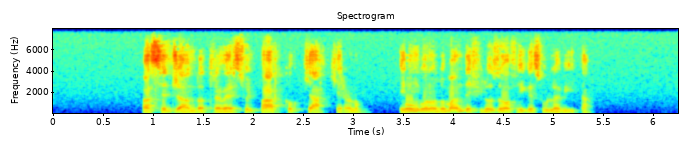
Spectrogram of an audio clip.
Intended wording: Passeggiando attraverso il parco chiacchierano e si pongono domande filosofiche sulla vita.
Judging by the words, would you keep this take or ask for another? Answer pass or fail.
fail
